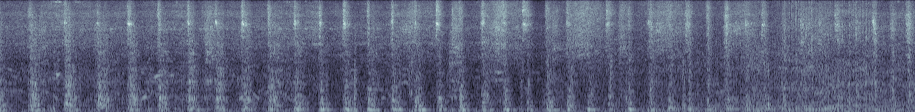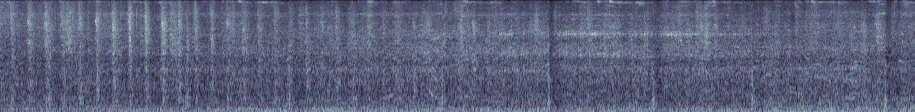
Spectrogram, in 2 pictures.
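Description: Steam locomotive working hard as it gathers speed past, its exhaust chuffs coming quicker over the first several seconds. Then its passenger carriages roll by close up with a steady rumble and wheel clatter.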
